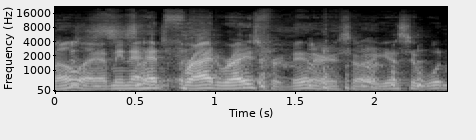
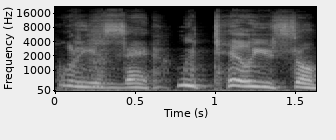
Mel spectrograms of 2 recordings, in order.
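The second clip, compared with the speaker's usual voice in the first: put-on impression voice, much higher pitch; 7 semitones higher than usual. Discussing an actor's roles, one speaker imitates him as Shane. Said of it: "a certain octave".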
